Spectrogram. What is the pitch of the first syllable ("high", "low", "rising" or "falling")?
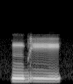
low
